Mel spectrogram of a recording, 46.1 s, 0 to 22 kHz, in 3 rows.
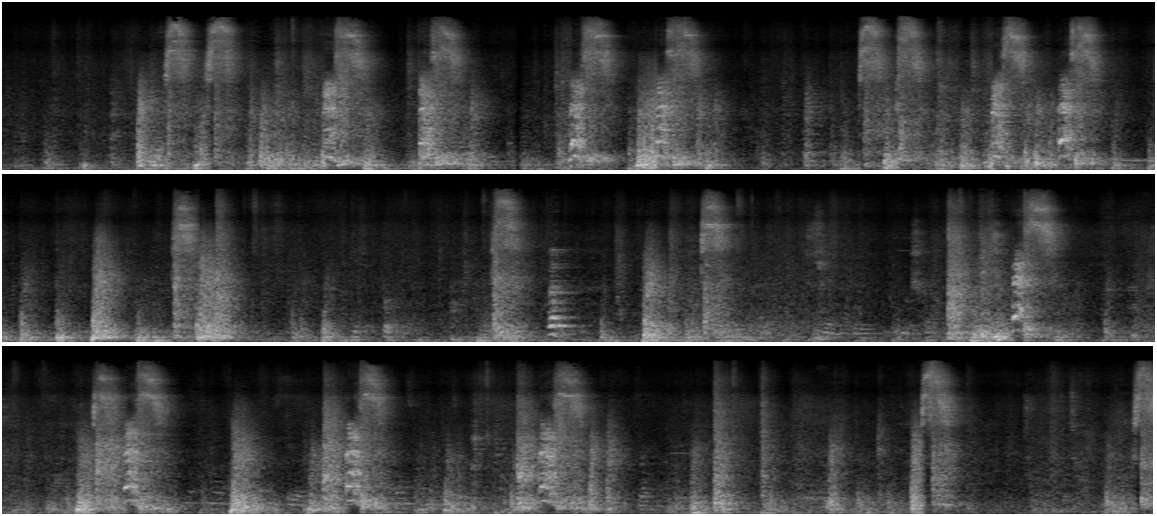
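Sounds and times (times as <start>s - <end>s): punches hitting focus mitts: 7.4s - 9.7s, 10.7s - 19.9s, 21.7s - 22.6s, 37.4s - 39.1s
kicks thudding on kick pads: 10.7s - 20.1s.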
